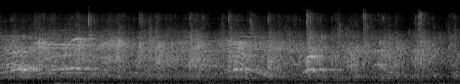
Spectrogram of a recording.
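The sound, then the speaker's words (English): An audience at a worship gathering applauds, with dense, sustained clapping and voices calling out within it. “Amen. Let's give him a hand.”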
